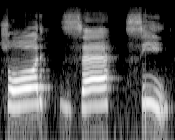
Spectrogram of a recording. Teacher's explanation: यह हरूफे सफीरिया है, हरूफे सफीरिया, जिसे इंग्लिश में विसल लेटर भी बोलते हैं, यानी कि विसल लेटर हरूफे सफीरिया। ज़ुबान की नोक और दोनों दांतों के अंदरूनी किनारे से अदा होते हैं।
